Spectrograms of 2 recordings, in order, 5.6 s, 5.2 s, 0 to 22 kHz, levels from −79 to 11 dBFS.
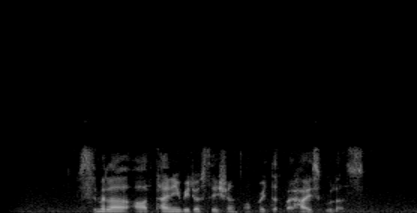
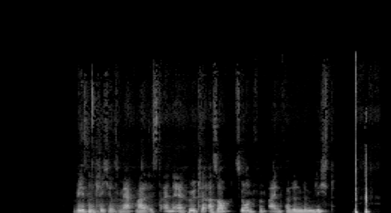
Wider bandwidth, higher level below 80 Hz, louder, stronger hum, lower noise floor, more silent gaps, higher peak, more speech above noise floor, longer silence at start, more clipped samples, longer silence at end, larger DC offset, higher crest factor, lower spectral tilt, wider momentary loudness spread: second, 7.2 kHz vs 16.5 kHz; second, -68 dBFS vs -54 dBFS; second, -29 LUFS vs -23 LUFS; neither; second, -65 dBFS vs -81 dBFS; neither; second, -8 dBFS vs 0 dBFS; second, 35 dB vs 59 dB; about the same, 1.05 s vs 1 s; neither; first, 0.75 s vs 0.3 s; neither; about the same, 24 dB vs 22 dB; second, -4 dB/octave vs -7 dB/octave; first, 17 LU vs 5 LU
